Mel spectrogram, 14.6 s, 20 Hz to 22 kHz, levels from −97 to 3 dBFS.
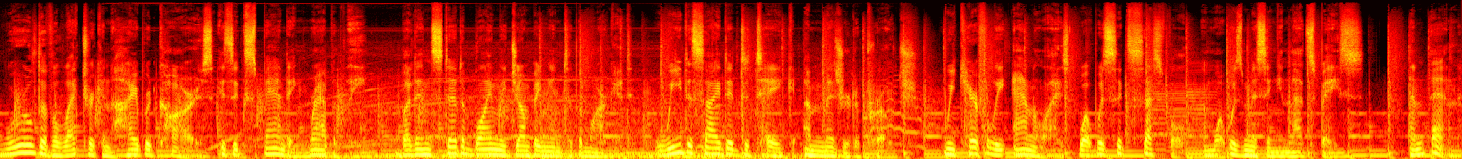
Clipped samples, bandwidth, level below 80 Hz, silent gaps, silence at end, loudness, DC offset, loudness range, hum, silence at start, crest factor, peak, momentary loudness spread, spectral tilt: under 0.1%; over 20 kHz; -36 dBFS; none; 0 s; -18 LUFS; under 0.1%; 2 LU; none; 0 s; 16 dB; -2 dBFS; 9 LU; -5 dB/octave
